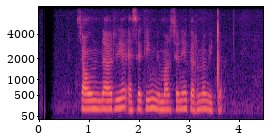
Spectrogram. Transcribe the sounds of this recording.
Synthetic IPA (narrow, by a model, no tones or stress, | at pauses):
sawnd̪aːɾijəʔæsəkiŋʋimarʃənejəkəɾənəʋiʈə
